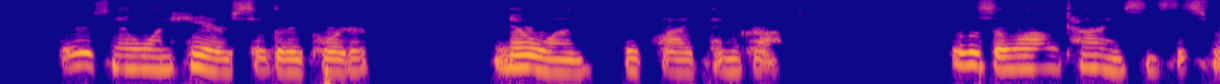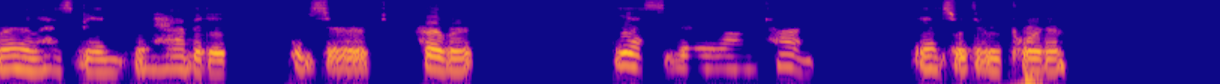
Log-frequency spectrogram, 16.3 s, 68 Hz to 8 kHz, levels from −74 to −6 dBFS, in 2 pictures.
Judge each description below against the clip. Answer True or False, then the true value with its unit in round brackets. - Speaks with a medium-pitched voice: True (165 Hz)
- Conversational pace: False (120 wpm)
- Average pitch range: True (3.8 semitones)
